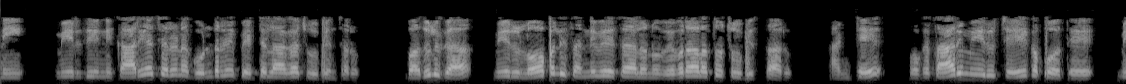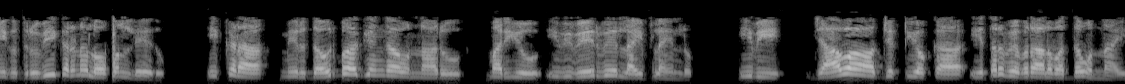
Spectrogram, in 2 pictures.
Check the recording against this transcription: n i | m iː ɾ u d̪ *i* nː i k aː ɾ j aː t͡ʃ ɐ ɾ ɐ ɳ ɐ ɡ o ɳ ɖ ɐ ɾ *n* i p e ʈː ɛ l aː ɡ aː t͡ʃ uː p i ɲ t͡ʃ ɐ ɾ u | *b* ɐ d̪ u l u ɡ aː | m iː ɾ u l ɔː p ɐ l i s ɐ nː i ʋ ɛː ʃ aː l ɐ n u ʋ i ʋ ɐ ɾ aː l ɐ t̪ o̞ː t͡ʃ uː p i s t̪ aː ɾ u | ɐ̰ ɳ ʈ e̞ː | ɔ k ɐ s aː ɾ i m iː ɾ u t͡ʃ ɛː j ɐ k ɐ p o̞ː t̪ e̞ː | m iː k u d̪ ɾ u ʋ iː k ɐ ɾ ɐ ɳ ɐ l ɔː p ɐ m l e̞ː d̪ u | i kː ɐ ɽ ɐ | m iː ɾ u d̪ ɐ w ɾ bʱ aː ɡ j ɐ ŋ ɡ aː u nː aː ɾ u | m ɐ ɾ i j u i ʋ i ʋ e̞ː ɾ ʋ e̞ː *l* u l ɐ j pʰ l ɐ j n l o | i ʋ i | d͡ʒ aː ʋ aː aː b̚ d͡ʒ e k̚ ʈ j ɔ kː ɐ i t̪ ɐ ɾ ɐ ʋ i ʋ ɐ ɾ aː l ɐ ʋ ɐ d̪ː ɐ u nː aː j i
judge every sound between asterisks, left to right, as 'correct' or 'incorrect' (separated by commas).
incorrect, correct, correct, incorrect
